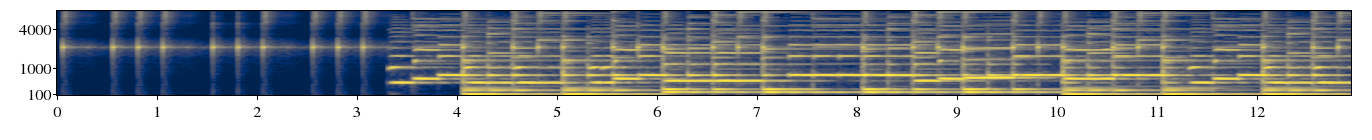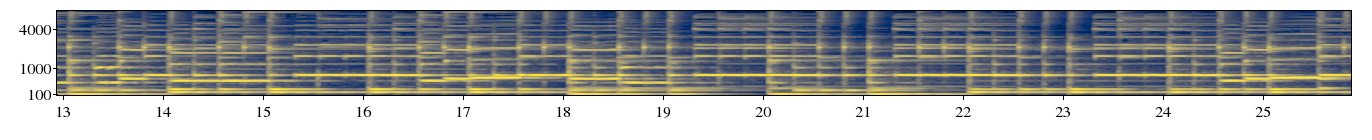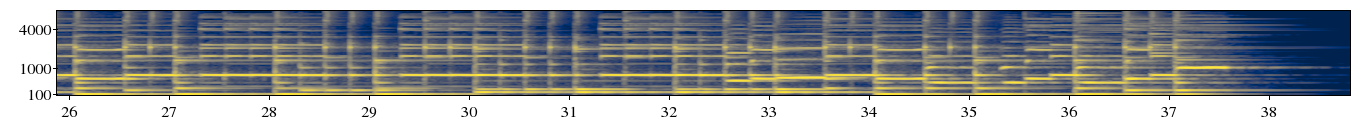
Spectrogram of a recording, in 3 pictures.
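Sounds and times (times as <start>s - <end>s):
instrumental ensemble: 2.8s - 37.8s.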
